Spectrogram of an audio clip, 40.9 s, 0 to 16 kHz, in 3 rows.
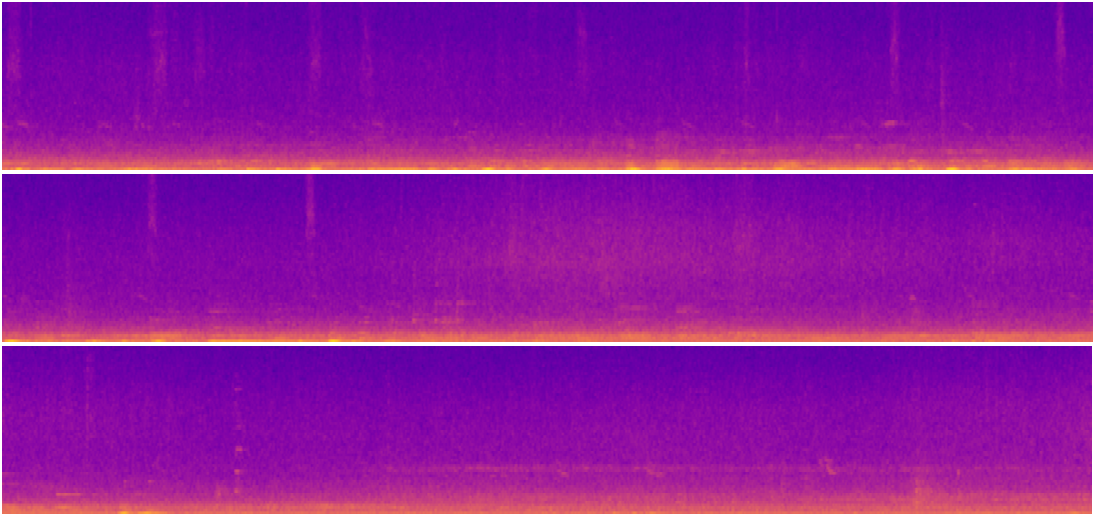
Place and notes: Nida, Lithuania - Near a hotel
Recordist: Anita Černá
Description: Recorded near a hotel. Guitar playing far away, insects and wind noises. Recorded with ZOOM H2N Handy Recorder.
July 2016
